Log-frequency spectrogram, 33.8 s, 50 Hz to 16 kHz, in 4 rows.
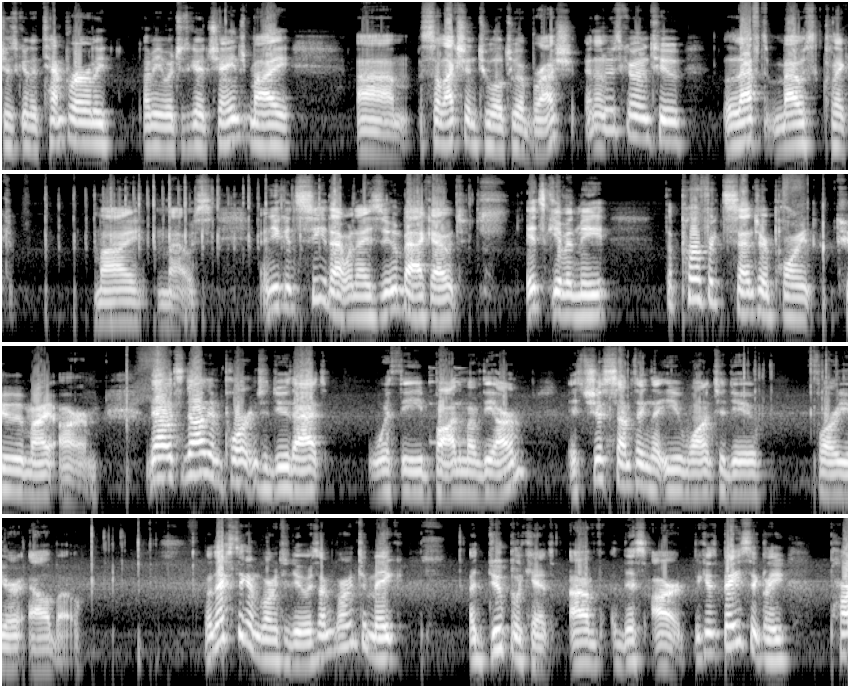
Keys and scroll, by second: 9.2 1, 16.7 space, 23.1 2, 24.5 1, 26.4 1, 26.7 2.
